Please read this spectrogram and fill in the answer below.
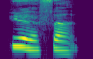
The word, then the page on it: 月份: yuè fèn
